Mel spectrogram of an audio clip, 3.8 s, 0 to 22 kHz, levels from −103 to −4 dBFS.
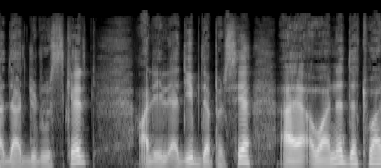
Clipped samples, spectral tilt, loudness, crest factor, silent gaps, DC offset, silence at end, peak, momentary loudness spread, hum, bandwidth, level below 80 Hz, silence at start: under 0.1%; -5.5 dB/octave; -26 LUFS; 20 dB; none; under 0.1%; 0 s; -6 dBFS; 12 LU; none; 15.5 kHz; -64 dBFS; 0 s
